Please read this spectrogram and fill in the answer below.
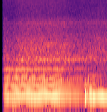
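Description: A steady low mechanical hum with several overtones, from a motor running at a constant speed. It eases slightly near the end.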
